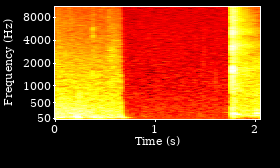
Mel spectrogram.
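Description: Faint footsteps on a stage floor over quiet hall noise, then the sound cuts out completely for about a second and comes back suddenly near the end.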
